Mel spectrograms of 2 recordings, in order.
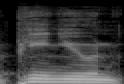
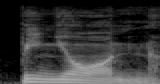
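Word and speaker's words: Piñon: So here's a New Mexico post right here from the Pinon Post, or Pinon, excuse me, for people that got mad.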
